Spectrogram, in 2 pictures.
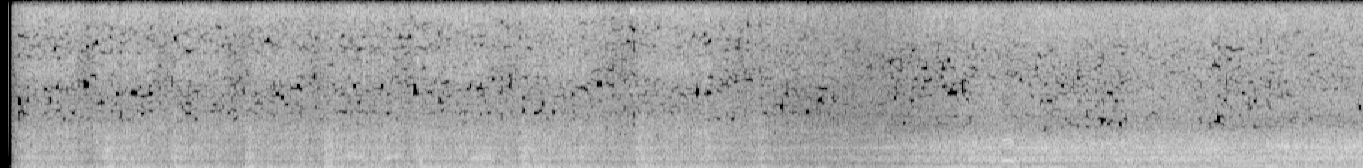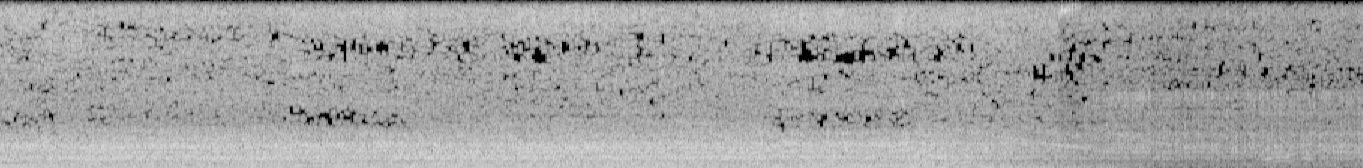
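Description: Mahindra tractor's diesel engine running hard under load while hauling a loaded trolley through soft, rutted soil. The engine rises about a third of the way in, holds a steady note, then drops back to a lower idle near the end.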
